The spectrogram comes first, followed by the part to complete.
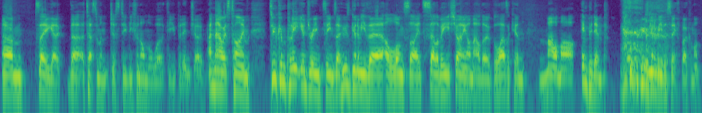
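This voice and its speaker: A man's voice: mid-range voice, fairly quick. A man hosting an interview chat, speaking in an effusive, rather formal and wordy way. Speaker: podcast host interviewer.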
